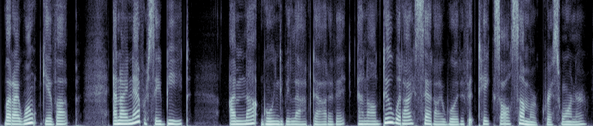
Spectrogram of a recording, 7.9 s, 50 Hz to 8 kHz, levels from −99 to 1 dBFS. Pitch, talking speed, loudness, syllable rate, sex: 195 Hz, 260 wpm, -19 LUFS, 5.7 syllables/s, female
